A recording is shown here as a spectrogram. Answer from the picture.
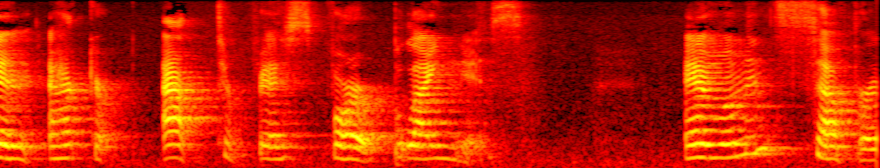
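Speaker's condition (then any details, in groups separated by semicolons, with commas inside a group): Cerebral palsy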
